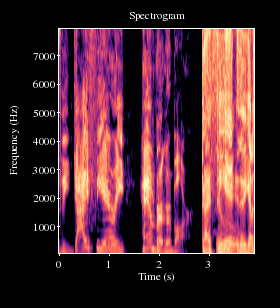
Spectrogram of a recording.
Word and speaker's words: Guy Fieri: Guy Fieri. You got to say the name right. It's Guy Fieri.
